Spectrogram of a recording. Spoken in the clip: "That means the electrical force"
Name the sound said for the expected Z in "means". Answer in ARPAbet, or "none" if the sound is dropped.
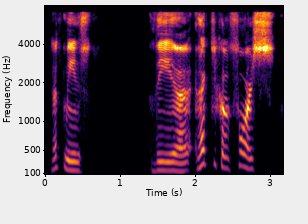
Z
